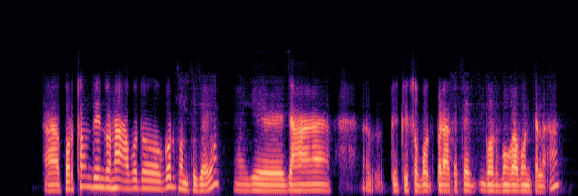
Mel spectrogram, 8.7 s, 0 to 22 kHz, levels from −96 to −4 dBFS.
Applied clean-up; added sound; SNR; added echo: neural mask model DeepFilterNet 3.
